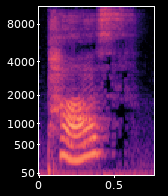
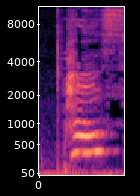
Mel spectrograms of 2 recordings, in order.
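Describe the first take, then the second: First: A British accent with an 'ah' vowel. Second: An American accent with the vowel of 'cat'.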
